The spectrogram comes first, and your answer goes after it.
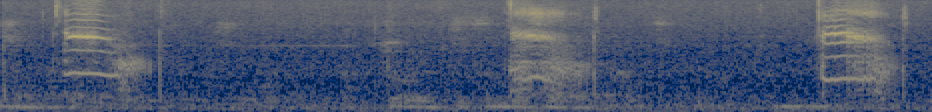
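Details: Rescued calico kitten Mikene, two to three weeks old, meeting resident black cat Nekota indoors a day after they hissed at each other; three short, high, thin mews spaced about two seconds apart over a low room hum.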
